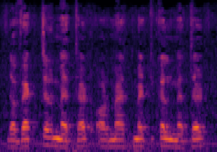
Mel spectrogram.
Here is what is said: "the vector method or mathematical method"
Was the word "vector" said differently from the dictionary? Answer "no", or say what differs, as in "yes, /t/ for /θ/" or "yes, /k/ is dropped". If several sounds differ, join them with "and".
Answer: no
